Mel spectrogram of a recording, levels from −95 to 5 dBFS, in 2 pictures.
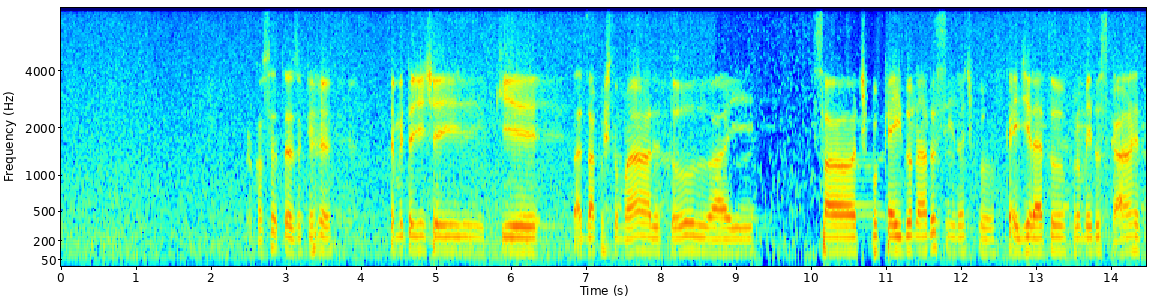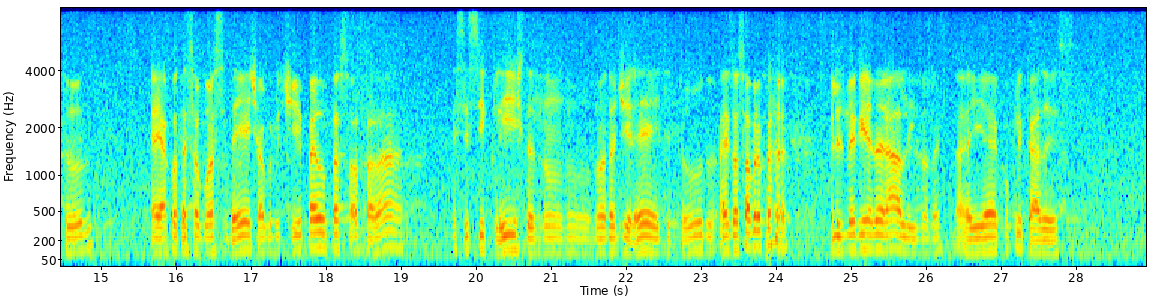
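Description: Nothing on the far end removes its own loudspeaker output, so this is echo with no canceller: the far side's microphone picks up the call audio and sends it back, and it runs for the whole clip. Every phrase is trailed by a faint, hollow copy arriving roughly 0.4 s later at about 22 dB below the direct speech. The copy shares the same band as everything else, stopping at 8 kHz, which fits a G.722 wideband call path.

From 8.72 to 11.00 s, overdone noise removal sets in: a noise suppressor working far too hard decides that the room noise, which otherwise sits about 18 dB under the speech, must go, and it clamps individual frequency bands down along with the quieter parts of the speech. For those two seconds the background drops to near silence sprinkled with twinkling specks before the room sound returns.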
